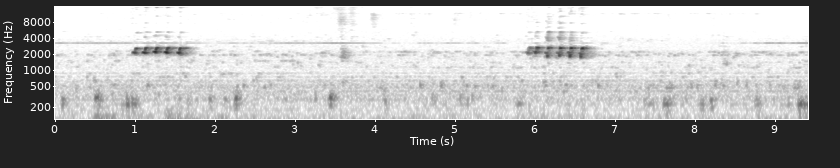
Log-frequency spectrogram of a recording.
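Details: Sooty-headed bulbul calling continuously, two bursts of rapid, bright repeated notes about five seconds apart, with scattered soft knocks, low background rumble and a faint steady tone.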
